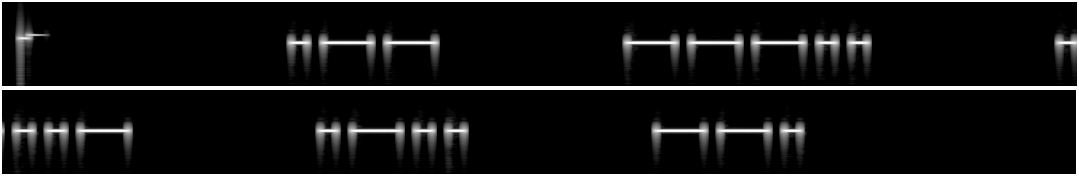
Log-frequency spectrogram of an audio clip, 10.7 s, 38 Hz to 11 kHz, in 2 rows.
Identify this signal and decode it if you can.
Morse code, heard as a keyed tone, about 15 wpm, spaced as for 7 wpm, 700 Hz. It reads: W8VLG
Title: USA Call Signs - 5 Characters - 4x Character Spacing - 15wpm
